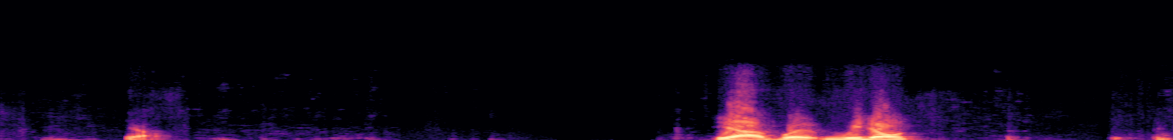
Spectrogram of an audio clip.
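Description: An elderly man speaks calmly, close by, with pauses.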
